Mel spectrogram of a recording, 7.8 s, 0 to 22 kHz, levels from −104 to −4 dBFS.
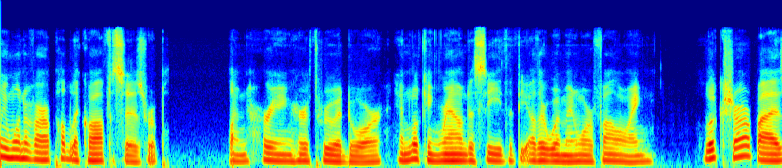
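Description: From 1.67 to 2.34 s the speech smears into a fading buzz, then cuts out and resumes with a stretch missing, likely a long network dropout.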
